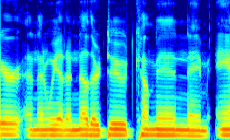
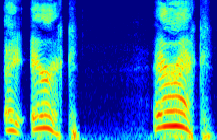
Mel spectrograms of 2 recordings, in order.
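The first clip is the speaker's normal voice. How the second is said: high, loud call across practice; coach yelling; 14 semitones higher, 4 dB louder than usual. Retold or imitated. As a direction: shout the name like a coach. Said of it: "yelling at Big E".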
